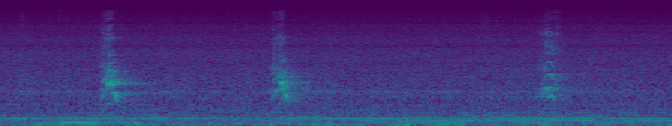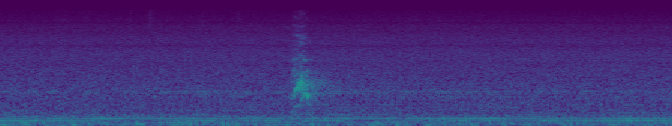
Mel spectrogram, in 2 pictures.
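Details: A Chihuahua gives four sharp, high yaps at uneven intervals over about eight seconds while barking at mallard ducks, over a steady low hum.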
